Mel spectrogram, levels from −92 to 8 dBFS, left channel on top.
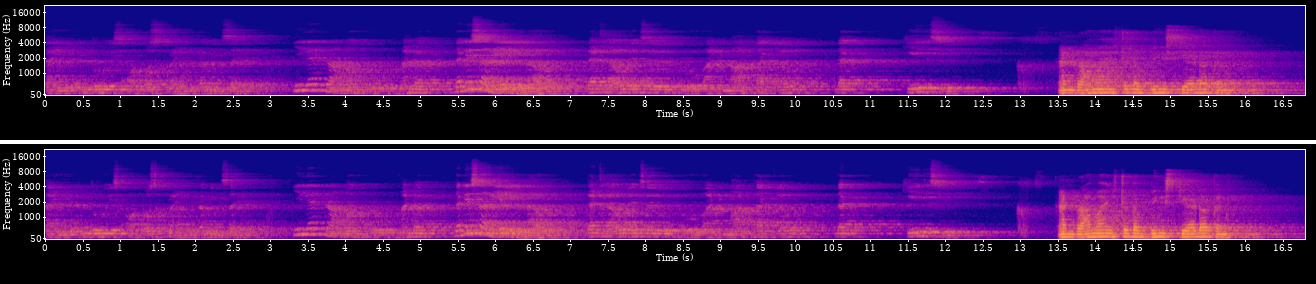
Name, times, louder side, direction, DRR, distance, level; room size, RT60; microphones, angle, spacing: voice 1, 0.0-2.7 3.3-5.1 5.4-6.8 7.2-10.0 10.5-10.7 11.4-12.1, right 1 dB, 60° right, -5 dB, 2.3 m, -35 dB
voice 2, 13.5-15.8, right 4 dB, 80° right, 5 dB, 0.4 m, -20 dB
8.5 x 7.8 x 4.8 m, 2.8 s
head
